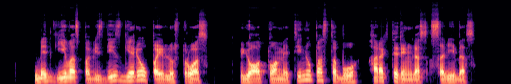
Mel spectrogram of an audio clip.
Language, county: Lithuanian, Šiauliai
